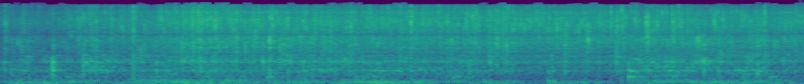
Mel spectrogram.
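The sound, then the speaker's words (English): Steady, dense sizzling and crackling of good quality pork sausages frying in a hot pan, a bright hiss with scattered small pops running throughout, with no voices. “Now what I want to do is put in my sausages. I'm just going to pour in like that.”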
